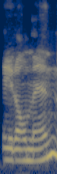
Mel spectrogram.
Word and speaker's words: Adelman: Did I say that correctly, Brenda? – Adelman, not bad though. – Okay, Adelman, okay.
